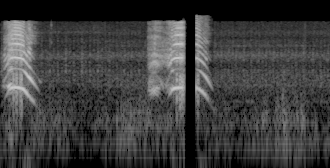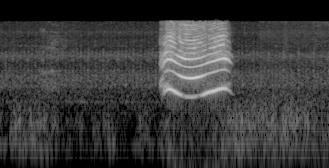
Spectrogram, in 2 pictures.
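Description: Sheep bleating in a grazing flock: three separate bleats, one right at the start, one about two seconds in, and one near the end, with low open-field background between them.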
